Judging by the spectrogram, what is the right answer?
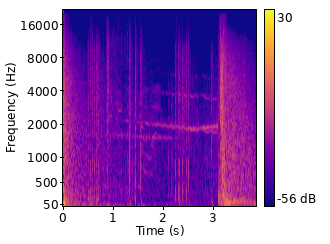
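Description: In the game Gates of Hell Ostfront, explosions and sharp cracks of battlefield fire come in clusters, with a heavier blast near the end over a low rumbling background.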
